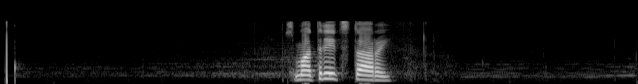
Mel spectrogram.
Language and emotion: Russian, neutral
